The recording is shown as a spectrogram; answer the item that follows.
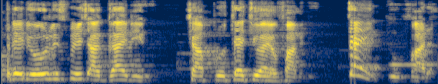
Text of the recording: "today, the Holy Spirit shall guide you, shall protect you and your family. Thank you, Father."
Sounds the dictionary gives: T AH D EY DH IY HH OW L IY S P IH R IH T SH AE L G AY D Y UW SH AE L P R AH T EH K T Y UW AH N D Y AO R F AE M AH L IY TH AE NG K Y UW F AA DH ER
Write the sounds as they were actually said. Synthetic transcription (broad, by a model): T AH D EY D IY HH OW L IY S P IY R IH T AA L G AY D Y UW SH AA L P R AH T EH K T Y UW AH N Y AO F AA M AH L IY T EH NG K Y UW F AA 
